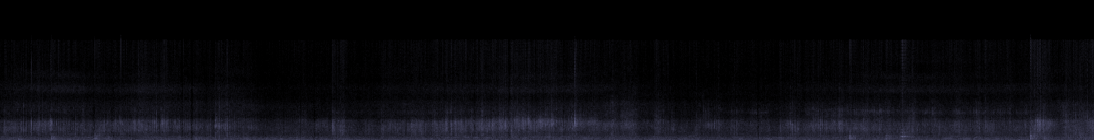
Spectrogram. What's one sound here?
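A tennis ball is struck with sharp pops.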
